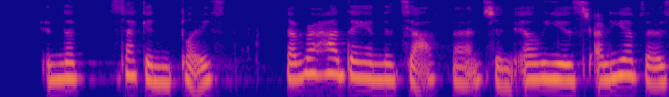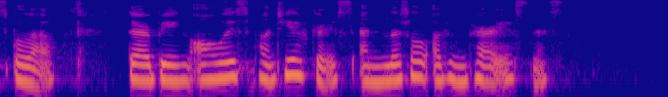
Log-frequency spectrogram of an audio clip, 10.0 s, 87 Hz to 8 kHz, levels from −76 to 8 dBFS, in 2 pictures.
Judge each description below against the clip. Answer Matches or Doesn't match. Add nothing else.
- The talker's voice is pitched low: Doesn't match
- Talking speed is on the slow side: Doesn't match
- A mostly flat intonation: Matches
